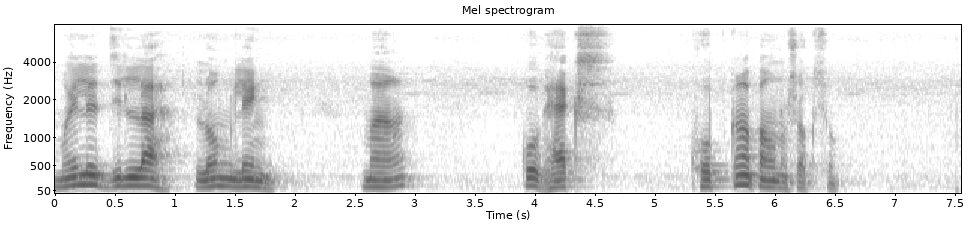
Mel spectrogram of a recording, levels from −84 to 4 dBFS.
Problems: none marked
